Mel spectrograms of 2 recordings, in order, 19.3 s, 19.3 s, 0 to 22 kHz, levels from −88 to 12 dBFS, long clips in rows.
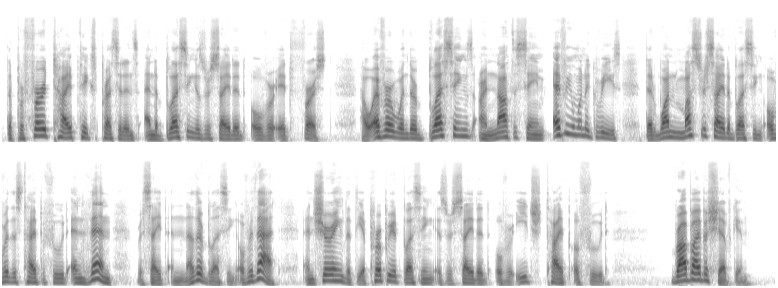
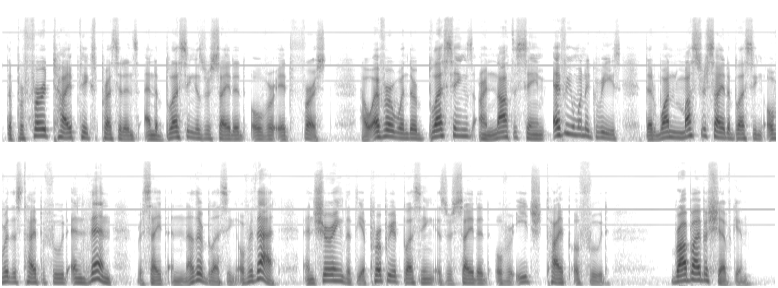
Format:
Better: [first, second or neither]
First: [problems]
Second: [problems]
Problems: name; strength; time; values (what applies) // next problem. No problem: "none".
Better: first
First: none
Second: high-pitched whine; faint; throughout; 3.5 kHz, 30 dB below the speech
